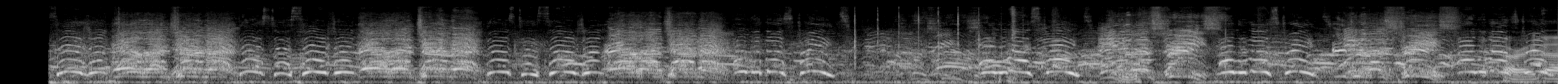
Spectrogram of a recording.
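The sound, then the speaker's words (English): A crowd of voices yells loudly into a microphone without pause, overlapping shouts rising and falling in bursts for about fifteen seconds. “You can't just put you're yelling into a little microphone like that and then putting it up to somebody else's face.”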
